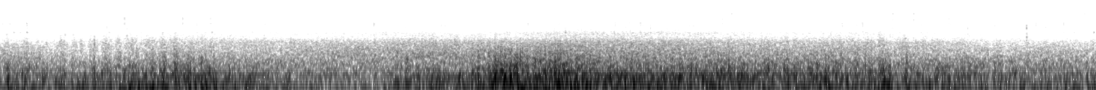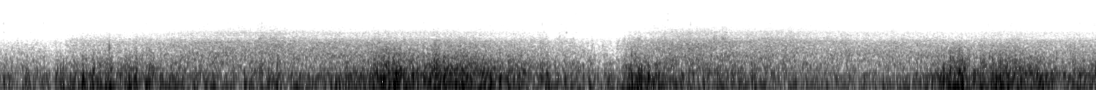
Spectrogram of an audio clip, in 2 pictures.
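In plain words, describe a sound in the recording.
Wind buffets and rumbles steadily across the microphone, rising and falling in gusts.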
